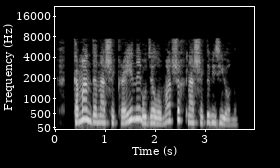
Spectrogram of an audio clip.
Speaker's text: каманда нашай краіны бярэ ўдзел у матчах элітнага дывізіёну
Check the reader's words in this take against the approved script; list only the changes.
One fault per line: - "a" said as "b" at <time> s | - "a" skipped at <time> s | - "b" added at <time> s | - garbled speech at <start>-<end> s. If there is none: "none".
- "бярэ" skipped at 1.7 s
- "элітнага" said as "нашай" at 2.7 s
